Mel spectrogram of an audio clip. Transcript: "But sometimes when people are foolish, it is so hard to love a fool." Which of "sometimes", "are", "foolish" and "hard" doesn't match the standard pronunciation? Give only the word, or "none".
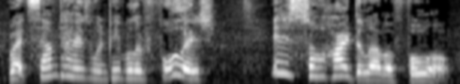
none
